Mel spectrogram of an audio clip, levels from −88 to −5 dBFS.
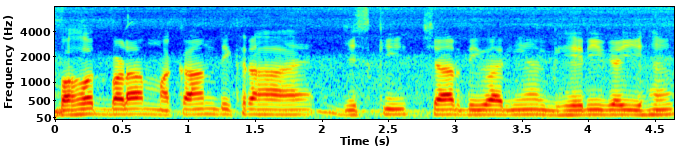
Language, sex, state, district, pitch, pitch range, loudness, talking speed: Hindi, male, Madhya Pradesh, Katni, 130 Hz, 125-140 Hz, -18 LUFS, 155 wpm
